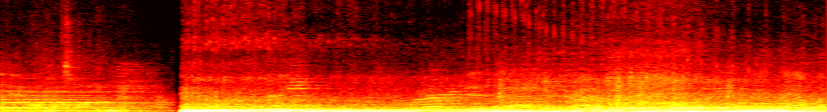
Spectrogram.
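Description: Background music fades out, then about a second in a car engine starts sounding loud and low, and it keeps running to the end.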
